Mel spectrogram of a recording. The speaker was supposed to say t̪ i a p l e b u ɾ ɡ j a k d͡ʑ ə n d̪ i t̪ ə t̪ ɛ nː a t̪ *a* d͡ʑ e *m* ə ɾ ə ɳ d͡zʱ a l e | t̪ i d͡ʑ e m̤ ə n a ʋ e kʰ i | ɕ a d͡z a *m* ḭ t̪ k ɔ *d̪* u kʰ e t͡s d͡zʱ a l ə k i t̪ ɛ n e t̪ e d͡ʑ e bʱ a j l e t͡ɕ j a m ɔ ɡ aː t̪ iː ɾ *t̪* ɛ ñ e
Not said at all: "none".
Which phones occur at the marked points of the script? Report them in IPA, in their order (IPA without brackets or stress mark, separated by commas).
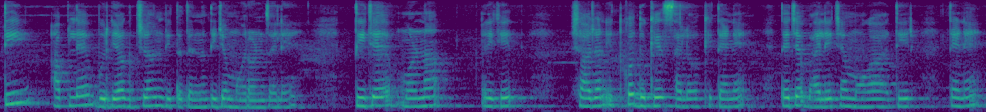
i, m, n, d̪, t̪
